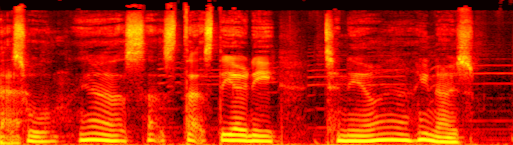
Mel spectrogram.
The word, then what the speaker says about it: Teniel: Well, it's spelt T-E-N-I-E-L, so Teniel is how I'm pronouncing it.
